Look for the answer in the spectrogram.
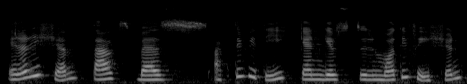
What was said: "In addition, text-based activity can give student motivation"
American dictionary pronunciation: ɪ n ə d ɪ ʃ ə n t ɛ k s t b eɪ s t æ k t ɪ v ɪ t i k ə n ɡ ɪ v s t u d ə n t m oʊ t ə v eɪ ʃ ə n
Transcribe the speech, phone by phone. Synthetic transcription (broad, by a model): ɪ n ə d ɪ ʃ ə n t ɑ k s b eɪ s æ k t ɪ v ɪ t i k ə n ɡ ɪ v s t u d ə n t m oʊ t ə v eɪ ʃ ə n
